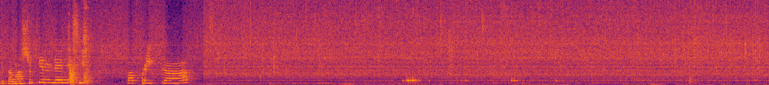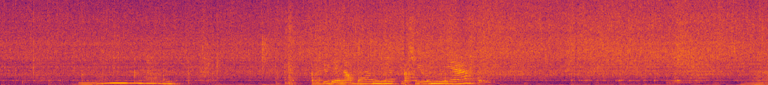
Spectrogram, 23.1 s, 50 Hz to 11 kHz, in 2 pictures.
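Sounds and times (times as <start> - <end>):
oil sizzling in a pot: 0.0 - 23.0
rising-then-falling voice sound: 12.8 - 14.2.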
